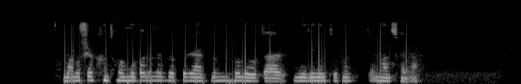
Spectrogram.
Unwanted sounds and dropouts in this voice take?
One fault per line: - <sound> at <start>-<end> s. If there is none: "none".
none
